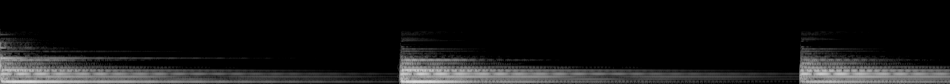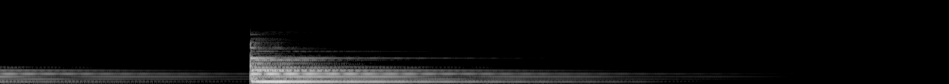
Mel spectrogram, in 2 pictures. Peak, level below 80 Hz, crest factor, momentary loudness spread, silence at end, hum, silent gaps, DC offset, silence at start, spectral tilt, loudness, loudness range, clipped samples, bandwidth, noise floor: 0 dBFS; -54 dBFS; 22 dB; 26 LU; 4.5 s; none; none; under 0.1%; 0 s; -12.5 dB/octave; -18 LUFS; 14 LU; under 0.1%; 3.3 kHz; -81 dBFS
